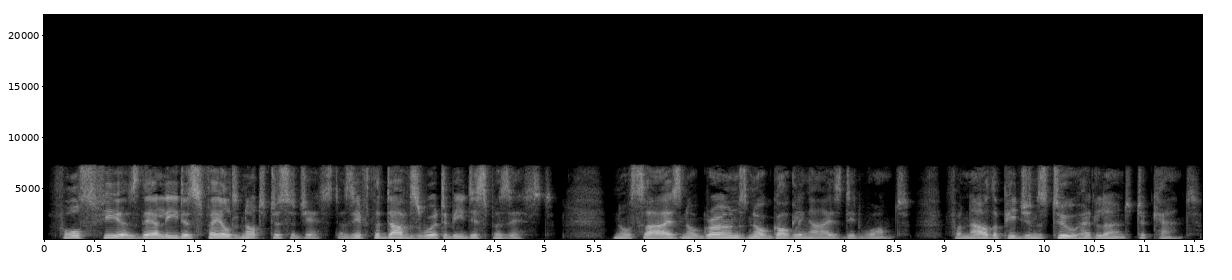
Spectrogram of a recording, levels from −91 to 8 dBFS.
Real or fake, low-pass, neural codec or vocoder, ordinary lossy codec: real; 7.2 kHz; none; MP3, 64 kbps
